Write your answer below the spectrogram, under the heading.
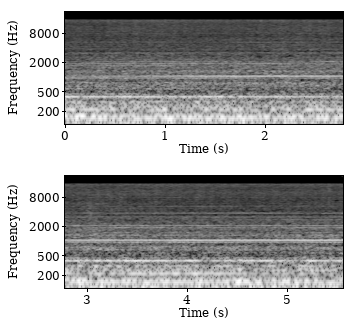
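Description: Steady machinery drone: a continuous low rumble with a few constant hum tones on top, unchanging throughout.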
